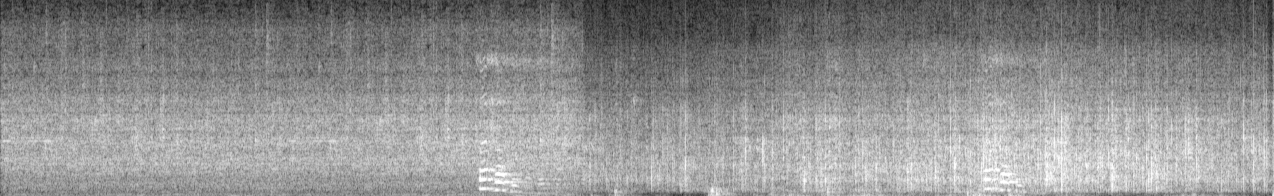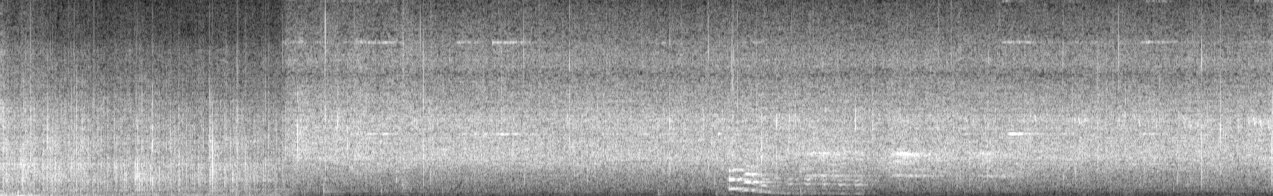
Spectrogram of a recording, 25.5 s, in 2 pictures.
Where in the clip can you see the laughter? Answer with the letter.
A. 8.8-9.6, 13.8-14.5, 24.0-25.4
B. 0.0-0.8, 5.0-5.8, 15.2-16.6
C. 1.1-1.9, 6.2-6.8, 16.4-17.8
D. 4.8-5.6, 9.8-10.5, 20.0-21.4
D.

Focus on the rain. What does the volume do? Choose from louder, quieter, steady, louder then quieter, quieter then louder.
louder then quieter.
